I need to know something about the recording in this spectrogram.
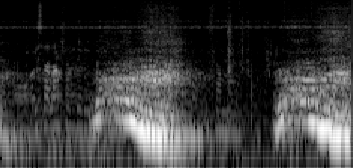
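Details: Zoo lion in Ubon Ratchathani, Thailand, roaring twice: deep, throaty bellows that rise then sink, separated by quieter grunting breaths, with faint human chatter in the background.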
